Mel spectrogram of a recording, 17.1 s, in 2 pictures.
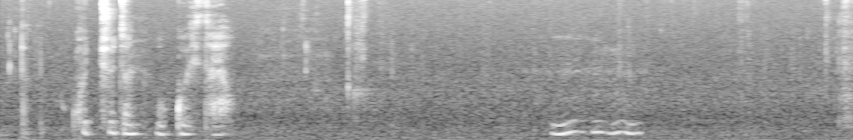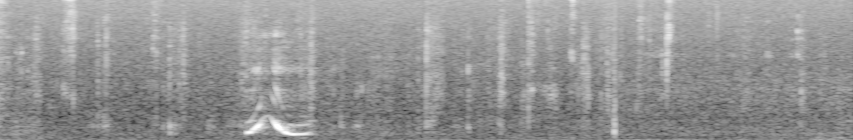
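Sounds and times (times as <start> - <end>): person humming mmm: 5.5 - 6.6, 11.0 - 11.8
close-mouthed chewing: 8.2 - 16.7.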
